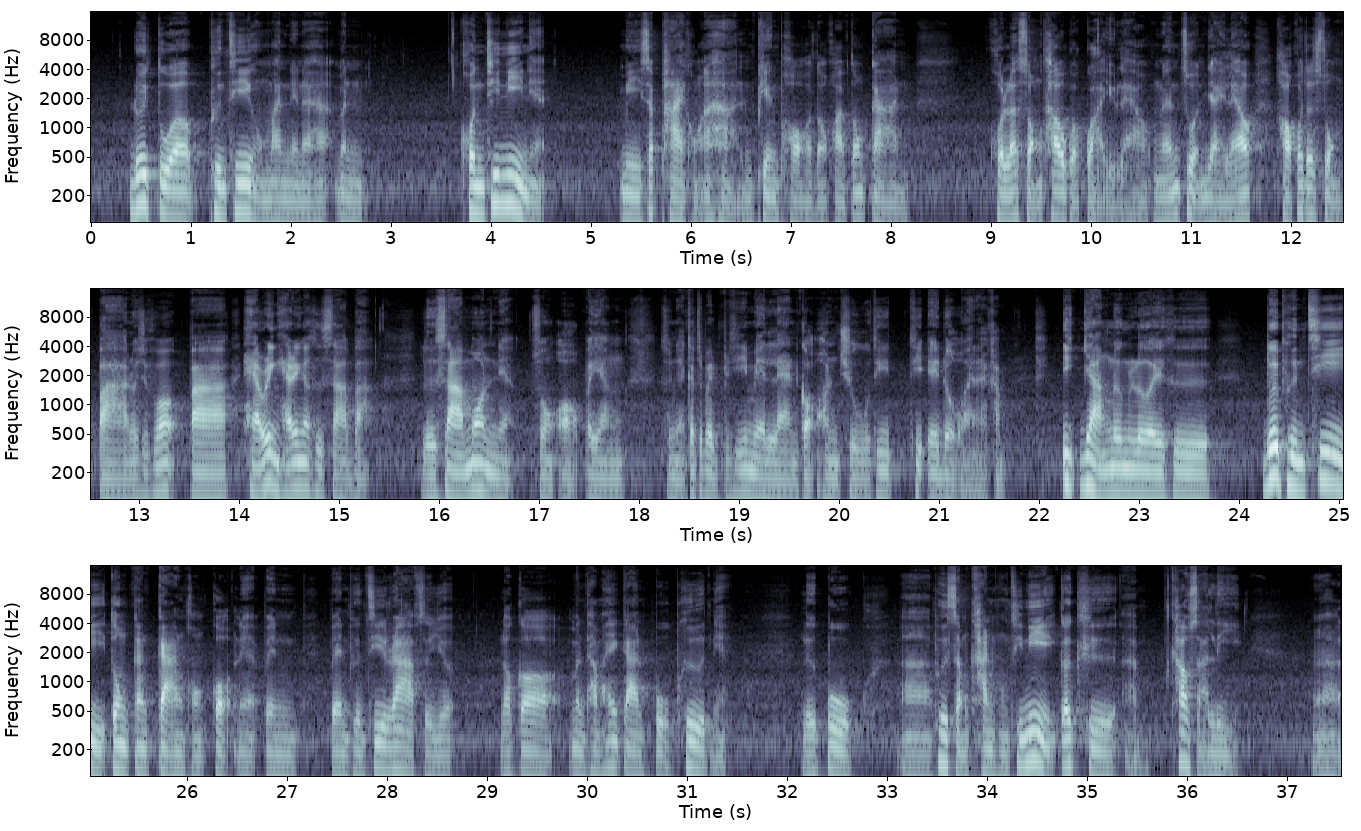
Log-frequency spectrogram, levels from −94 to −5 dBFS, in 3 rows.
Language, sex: Thai, male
